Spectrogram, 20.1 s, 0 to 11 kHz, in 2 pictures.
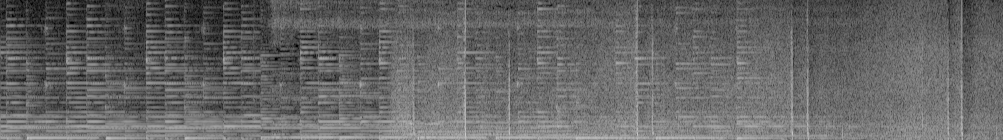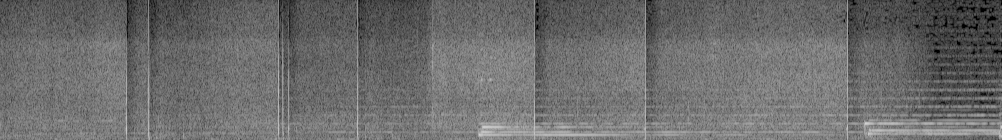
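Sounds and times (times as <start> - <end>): wind: 0.0 - 20.0
surf: 2.6 - 20.0
fireworks bangs: 3.9 - 18.7.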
